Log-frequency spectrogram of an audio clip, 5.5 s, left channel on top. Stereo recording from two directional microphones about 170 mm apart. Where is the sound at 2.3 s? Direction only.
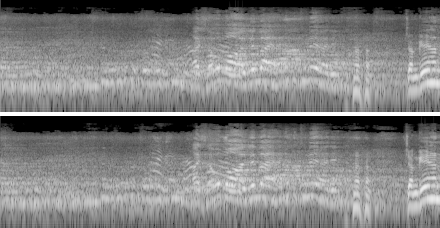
70° right (ahead or behind).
